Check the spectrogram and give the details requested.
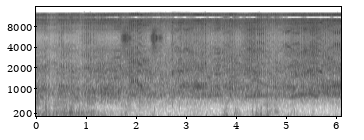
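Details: Several thousand migrating sandhill cranes fly in at sunset from nearby cornfields to roost on the Platte River in Nebraska. Their warbling, bugling calls overlap into a dense, unbroken chorus, with a low rumble underneath.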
